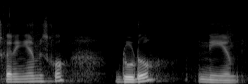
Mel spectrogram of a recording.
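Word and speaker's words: Duodenum: क्या प्रोनाउंस करेंगे हम इसको, डूडोनियम।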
